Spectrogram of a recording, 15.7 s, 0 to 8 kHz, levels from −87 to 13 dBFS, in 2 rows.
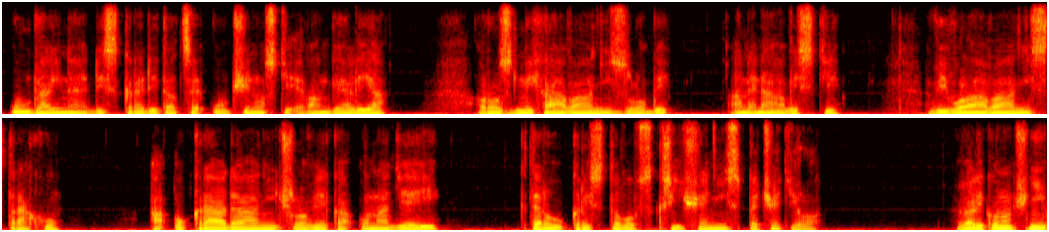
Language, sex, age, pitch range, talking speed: Czech, male, 50-69, 90-100 Hz, 75 wpm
